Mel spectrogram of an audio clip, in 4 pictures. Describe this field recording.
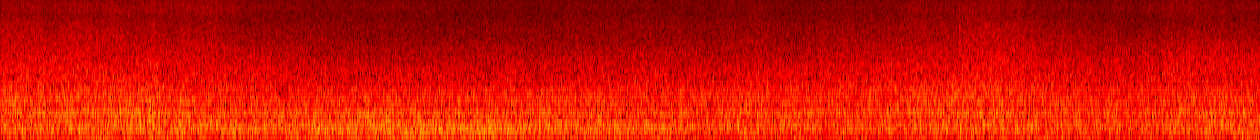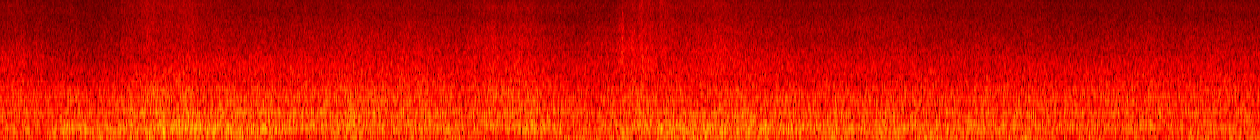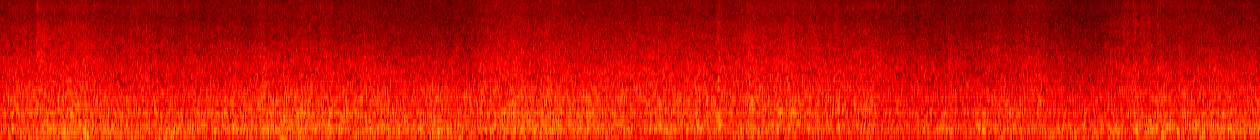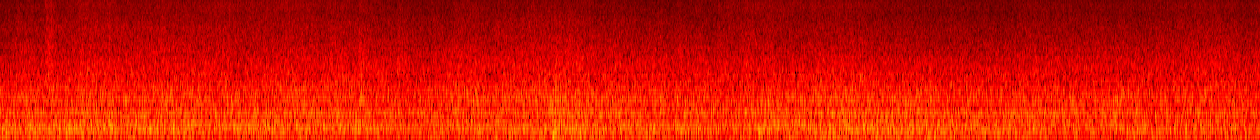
Recording from supports on side of pier of waves breaking on beach.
